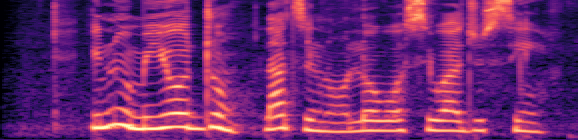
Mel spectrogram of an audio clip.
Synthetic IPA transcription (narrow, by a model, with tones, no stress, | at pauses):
i˧nũ˦˨mĩ˧jo˦dũ˦˨la˨˦ti˧ɾ̃ã˨lɔ˦wɔ˦si˦wa˦d͡ʒu˦si˦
